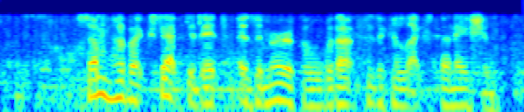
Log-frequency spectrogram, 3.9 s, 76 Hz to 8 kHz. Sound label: noisy opus 6k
